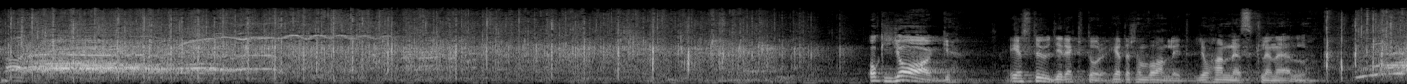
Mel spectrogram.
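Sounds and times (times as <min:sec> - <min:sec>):
warm applause from audience: 0:00.0 - 0:08.6, 0:13.3 - 0:14.0
speech: 0:08.7 - 0:13.2.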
